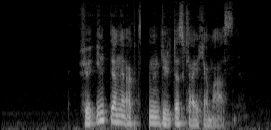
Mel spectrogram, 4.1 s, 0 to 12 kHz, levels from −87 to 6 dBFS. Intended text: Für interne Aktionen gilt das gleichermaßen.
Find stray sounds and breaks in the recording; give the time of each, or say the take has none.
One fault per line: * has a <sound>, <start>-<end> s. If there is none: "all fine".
* has a dropout, 2.1-2.2 s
